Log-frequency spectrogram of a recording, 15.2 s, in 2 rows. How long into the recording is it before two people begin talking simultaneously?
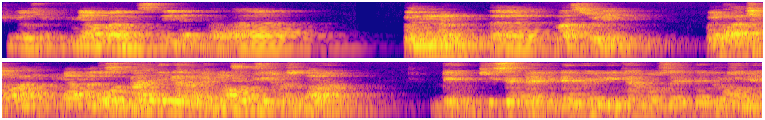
8.5 s

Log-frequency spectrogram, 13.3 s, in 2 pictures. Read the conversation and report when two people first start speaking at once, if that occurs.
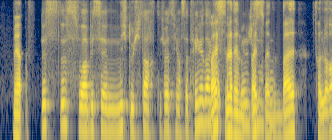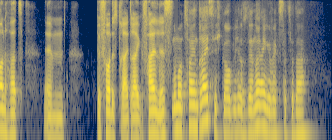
4.2 s

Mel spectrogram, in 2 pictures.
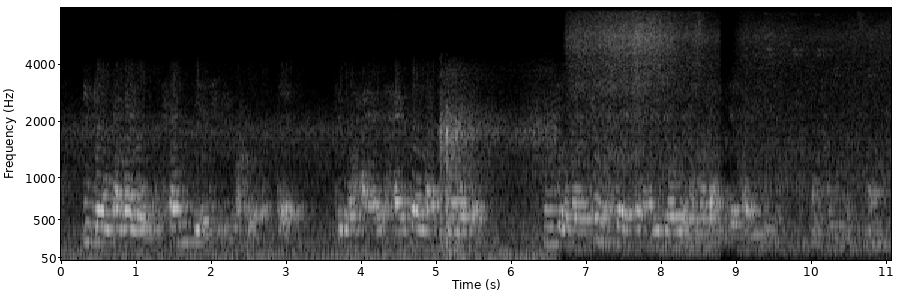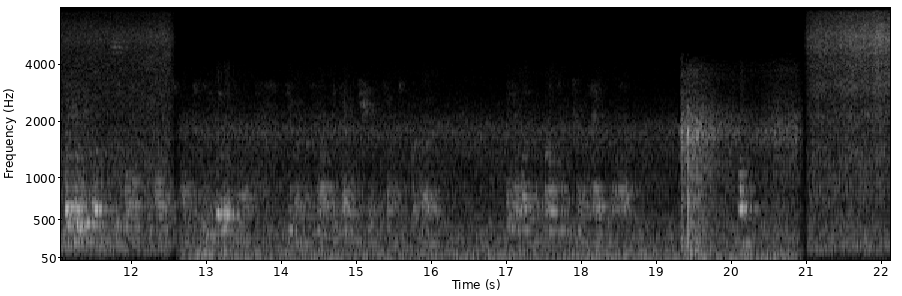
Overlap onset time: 8.4 s

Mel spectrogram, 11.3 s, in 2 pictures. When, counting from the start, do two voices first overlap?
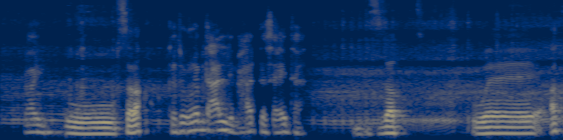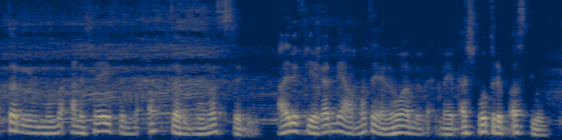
none

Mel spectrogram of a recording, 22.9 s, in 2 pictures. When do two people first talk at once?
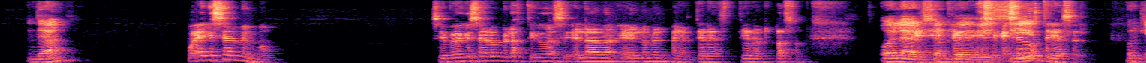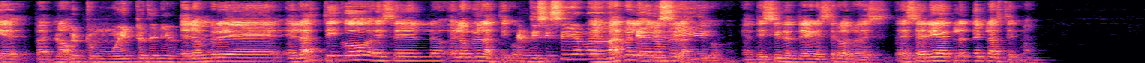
9.1 s

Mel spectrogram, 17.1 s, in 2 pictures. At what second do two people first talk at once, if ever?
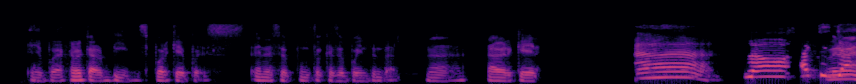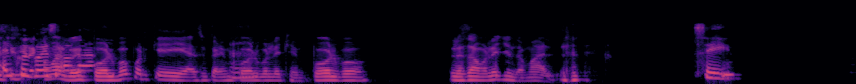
8.2 s

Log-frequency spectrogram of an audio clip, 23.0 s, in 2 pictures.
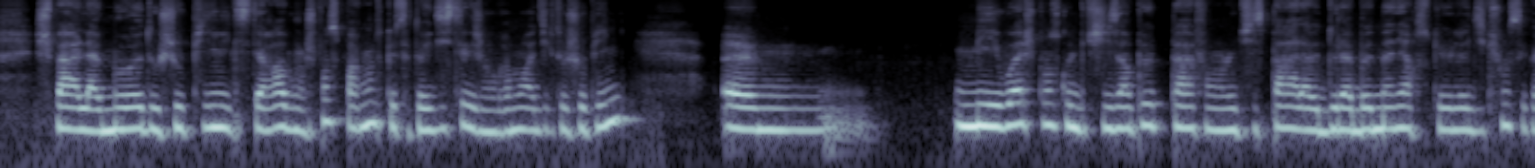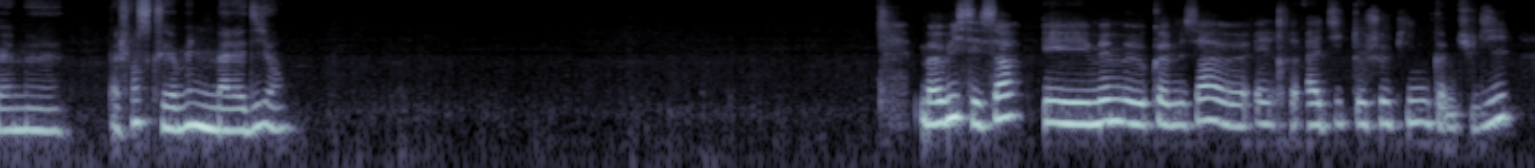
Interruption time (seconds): none

